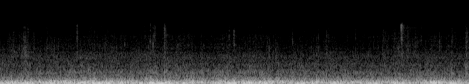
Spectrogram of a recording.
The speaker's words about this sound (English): And it's still pretty bad today. A lot of blowing snow. We got somewhere around, I don't know, a foot of snow. Some say around 7 or 8 inches, but with the blowing, you've got some areas that are 4 feet thick, 4 feet deep,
